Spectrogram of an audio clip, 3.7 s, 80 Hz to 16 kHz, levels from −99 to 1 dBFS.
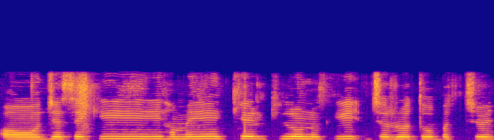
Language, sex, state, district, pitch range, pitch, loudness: Hindi, female, Uttar Pradesh, Jyotiba Phule Nagar, 240-255 Hz, 250 Hz, -13 LUFS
